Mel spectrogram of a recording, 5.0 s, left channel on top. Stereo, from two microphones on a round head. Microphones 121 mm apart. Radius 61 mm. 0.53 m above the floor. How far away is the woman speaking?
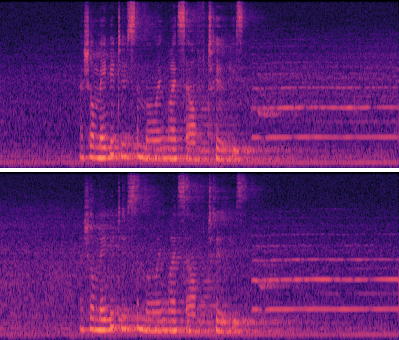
About 2.5 m.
